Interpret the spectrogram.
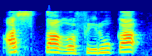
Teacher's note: फा को भी छोटा, रा को भी छोटा, काफ को भी छोटा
